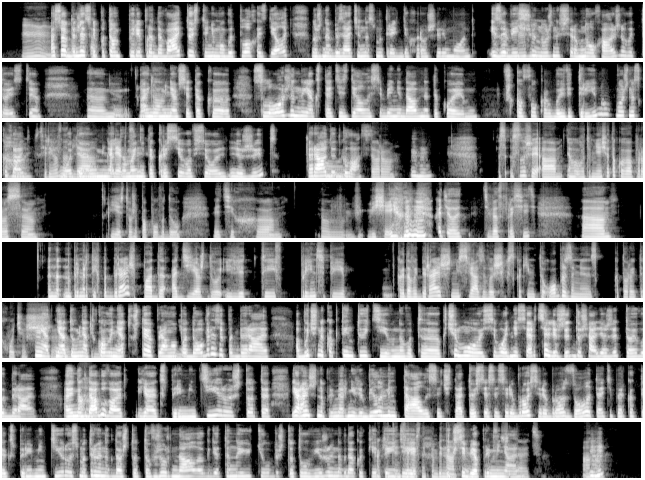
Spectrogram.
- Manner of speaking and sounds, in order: tsk; tapping; chuckle; tsk; "металлы" said as "менталлы"
- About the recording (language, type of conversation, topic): Russian, podcast, Какое у вас любимое хобби и как и почему вы им увлеклись?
